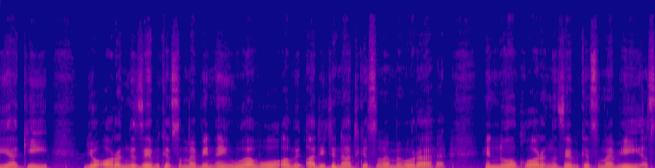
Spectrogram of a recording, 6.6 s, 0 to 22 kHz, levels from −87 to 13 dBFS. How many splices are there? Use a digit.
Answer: 0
